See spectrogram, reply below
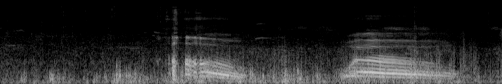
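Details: Ring-billed gulls gathering to be fed, circling and hovering around people, give two drawn-out, slightly falling mewing calls, each about half a second to a second long, over wind rumble and excited human voices.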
